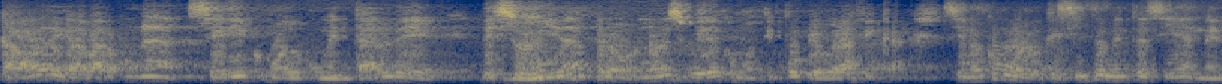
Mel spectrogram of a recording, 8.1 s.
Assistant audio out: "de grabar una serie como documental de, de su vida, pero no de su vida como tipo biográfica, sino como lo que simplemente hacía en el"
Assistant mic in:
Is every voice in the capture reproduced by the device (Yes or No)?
No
